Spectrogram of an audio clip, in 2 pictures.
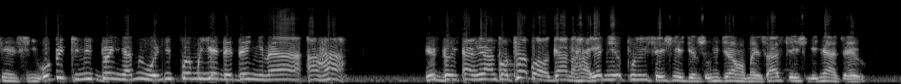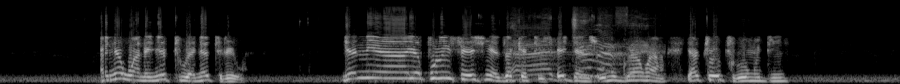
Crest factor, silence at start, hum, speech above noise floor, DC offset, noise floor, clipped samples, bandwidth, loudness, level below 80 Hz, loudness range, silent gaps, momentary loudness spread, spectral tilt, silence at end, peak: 16 dB; 0 s; none; 25 dB; under 0.1%; -49 dBFS; under 0.1%; 16 kHz; -24 LUFS; -72 dBFS; 3 LU; none; 5 LU; -5 dB/octave; 0 s; -10 dBFS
